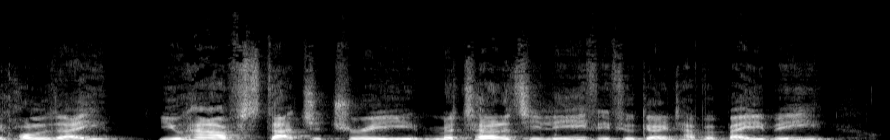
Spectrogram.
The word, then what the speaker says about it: statutory: The primary stress is on the first syllable.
